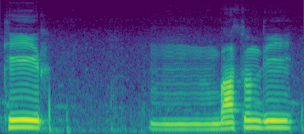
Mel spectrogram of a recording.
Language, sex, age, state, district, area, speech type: Marathi, male, 30-45, Maharashtra, Hingoli, urban, spontaneous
